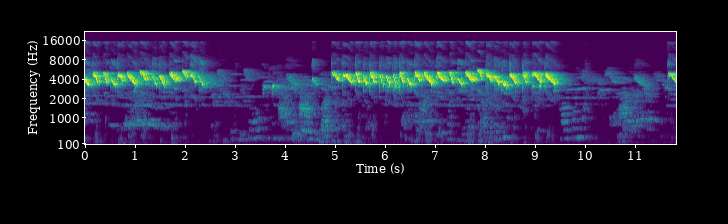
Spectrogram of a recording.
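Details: Hume's white-eye delivering long 'ngalas' song bursts: quick strings of high, slurred chirps pouring out for several seconds, broken by two short quiet gaps with faint softer notes.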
